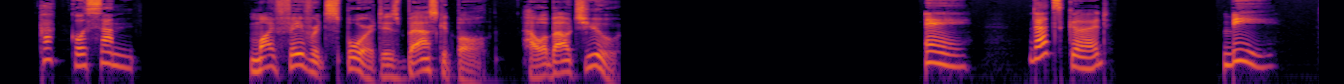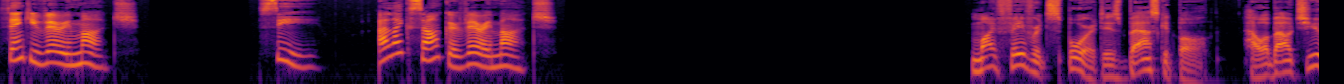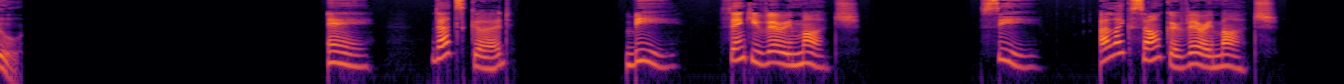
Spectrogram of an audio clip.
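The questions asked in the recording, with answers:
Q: How about you?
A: C: I like soccer very much.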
